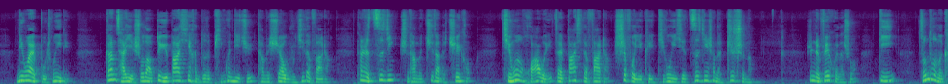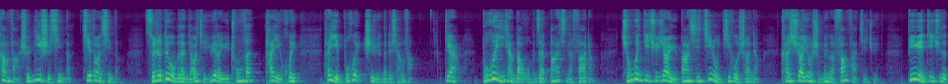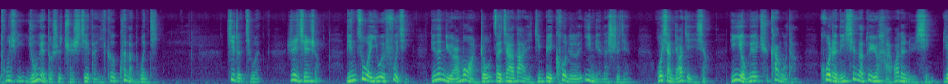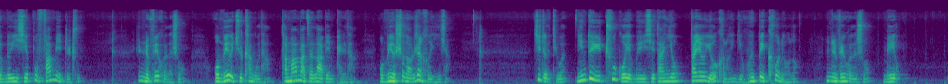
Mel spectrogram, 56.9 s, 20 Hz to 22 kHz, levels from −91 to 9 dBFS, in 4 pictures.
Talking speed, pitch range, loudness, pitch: 335 characters per minute, 145-195 Hz, -23 LUFS, 165 Hz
